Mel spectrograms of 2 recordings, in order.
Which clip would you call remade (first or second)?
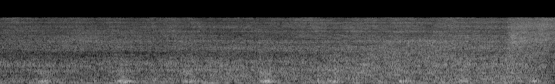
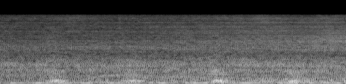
second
